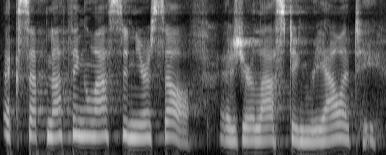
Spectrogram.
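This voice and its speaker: An older woman reading scripture and commentary aloud in a solemn, deliberate manner at a church service. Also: on the high side, darkish tone. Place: indoor chapel. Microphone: stand microphone close to the mouth.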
